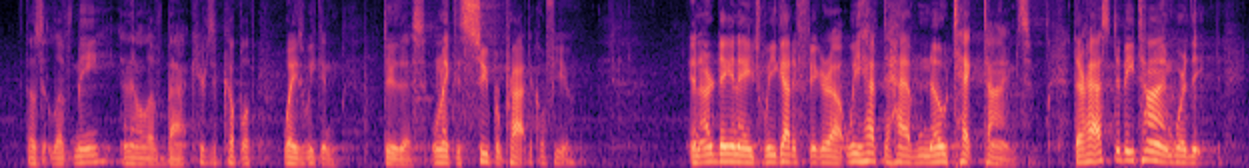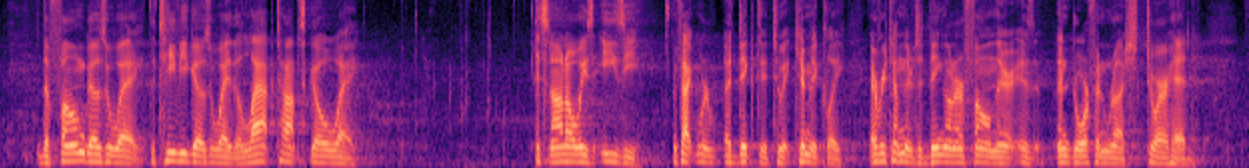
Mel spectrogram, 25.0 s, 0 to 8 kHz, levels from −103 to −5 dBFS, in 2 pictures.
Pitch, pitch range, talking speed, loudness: 120 Hz, 105-130 Hz, 210 wpm, -26 LUFS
